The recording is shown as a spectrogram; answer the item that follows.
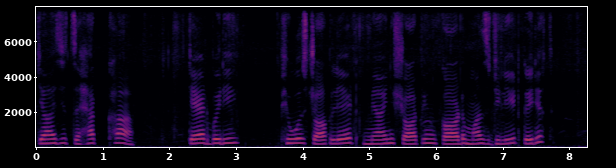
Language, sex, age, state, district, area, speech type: Kashmiri, female, 45-60, Jammu and Kashmir, Baramulla, rural, read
